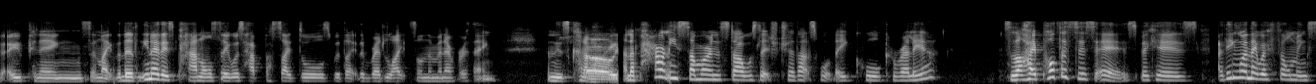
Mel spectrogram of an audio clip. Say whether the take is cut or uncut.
cut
